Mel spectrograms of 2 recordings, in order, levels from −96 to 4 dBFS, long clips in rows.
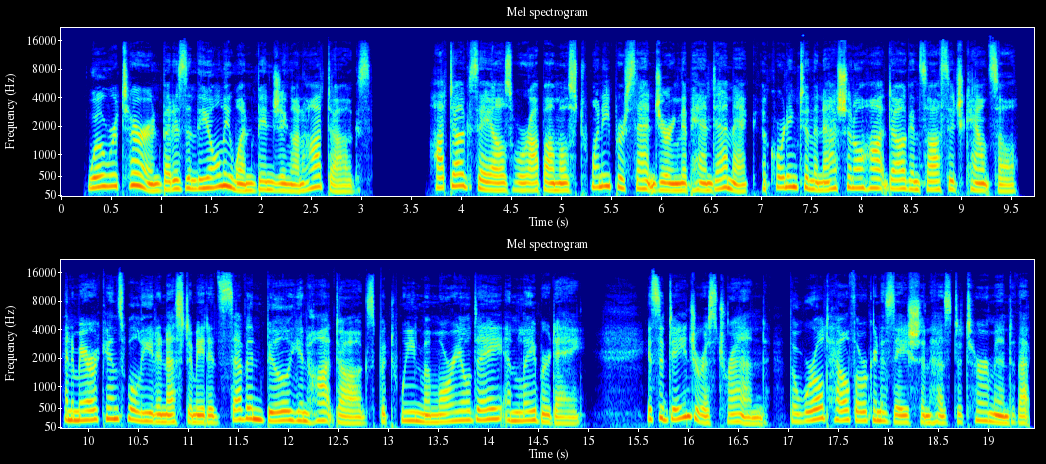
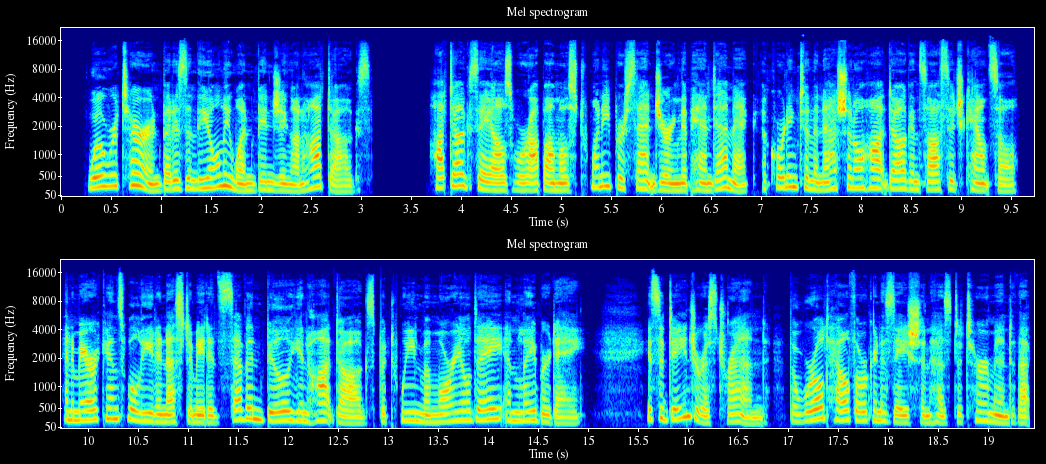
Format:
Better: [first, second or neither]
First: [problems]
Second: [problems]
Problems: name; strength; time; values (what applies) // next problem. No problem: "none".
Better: first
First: none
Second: thin; somewhat; fading below 550 Hz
